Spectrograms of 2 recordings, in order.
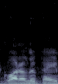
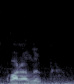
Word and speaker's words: Guadeloupe: Some people might think it's pronounced Guadalupe, but it's Guadeloupe.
